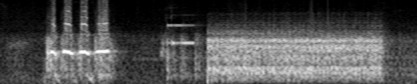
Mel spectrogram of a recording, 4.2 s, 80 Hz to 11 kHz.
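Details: Galaxy Saturn CB radio after repairing the faulty frequency-counter display and full alignment, about 7 W AM/FM and 18 W SSB; short bursts of clear received audio then steady even hiss, no crackle or dropouts.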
